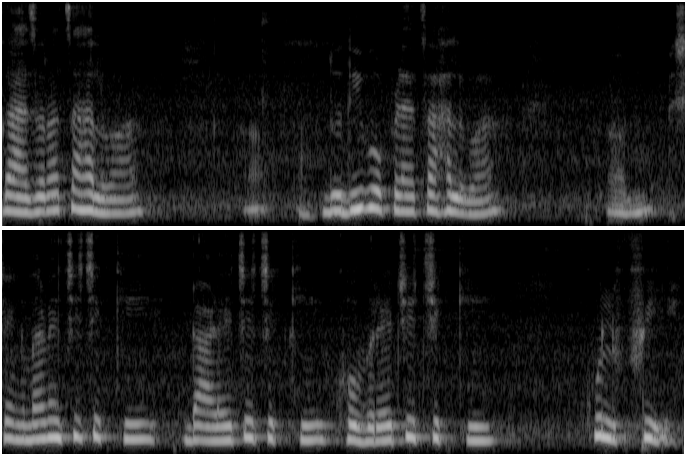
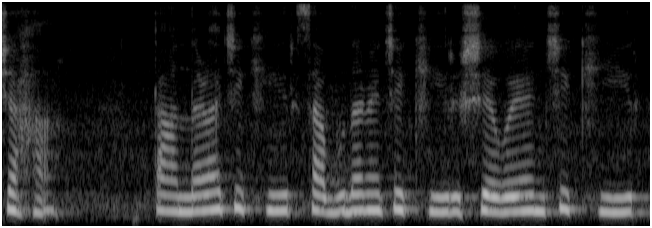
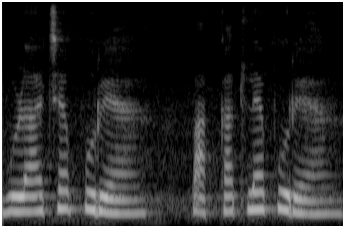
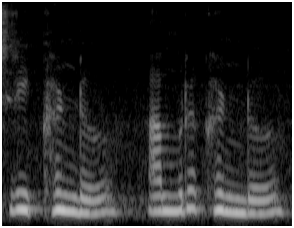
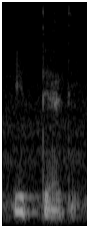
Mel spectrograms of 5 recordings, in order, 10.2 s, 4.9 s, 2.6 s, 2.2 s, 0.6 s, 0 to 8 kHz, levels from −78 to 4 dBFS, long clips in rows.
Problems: constant background noise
